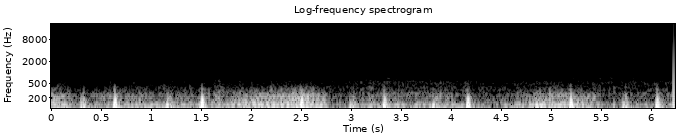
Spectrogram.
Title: Rest your head on me... (Heartbeat sounds)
